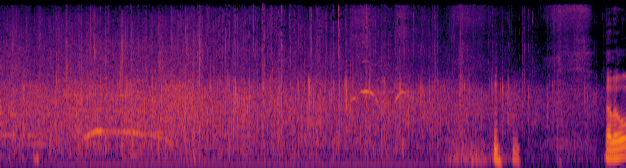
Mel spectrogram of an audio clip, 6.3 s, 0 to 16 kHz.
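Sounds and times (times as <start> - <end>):
audience applause in a large room: 0.0 - 6.2
faint whistles from the crowd: 3.4 - 4.2
speech: 4.9 - 5.4, 6.0 - 6.2.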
